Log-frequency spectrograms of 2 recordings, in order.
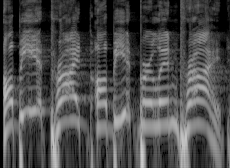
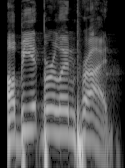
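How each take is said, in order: First: Excited announcement. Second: Said in the usual way. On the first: Real, not acted. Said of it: "repeats announcement". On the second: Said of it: "repeat, calmer".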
